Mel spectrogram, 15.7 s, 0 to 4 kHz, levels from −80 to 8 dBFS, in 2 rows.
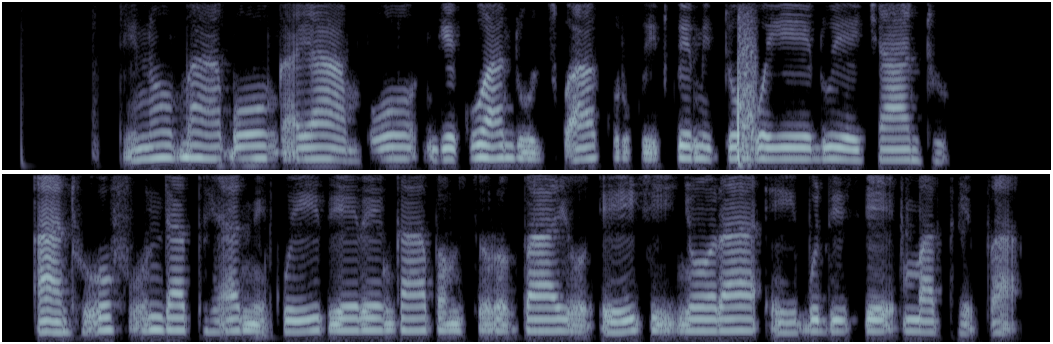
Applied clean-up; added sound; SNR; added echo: none; none; none; none.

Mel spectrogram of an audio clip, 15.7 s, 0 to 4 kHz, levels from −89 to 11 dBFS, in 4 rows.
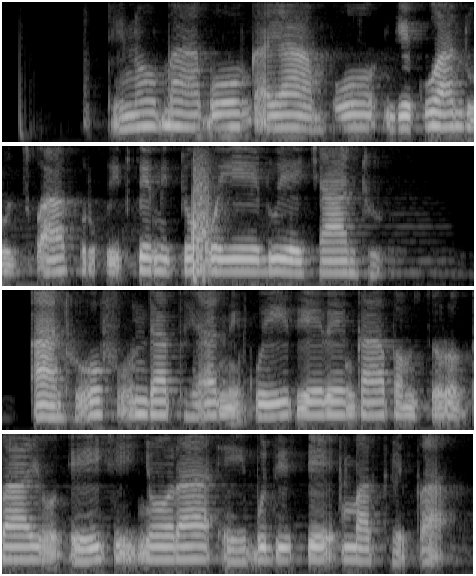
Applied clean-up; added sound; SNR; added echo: none; none; none; reverberation time 1.6 s.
